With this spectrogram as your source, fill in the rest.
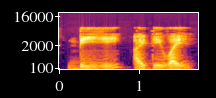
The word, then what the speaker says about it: deity: The word is d e i t y which is pronounced as deity.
